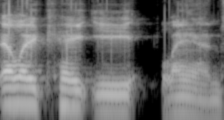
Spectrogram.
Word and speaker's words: Lakeland: and unfortunately I think examples like Lakeland or maybe it's laand Bridges um well it's spelled yeah it's spelled l a ke land so Lakeland Lakeland y uh yeah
